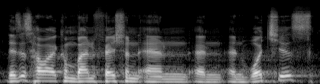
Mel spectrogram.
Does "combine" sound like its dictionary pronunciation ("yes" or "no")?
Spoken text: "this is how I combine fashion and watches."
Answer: yes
